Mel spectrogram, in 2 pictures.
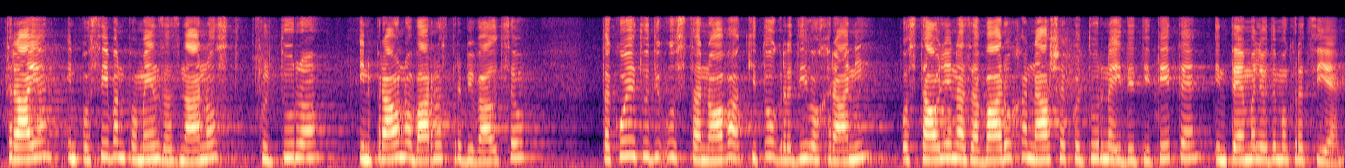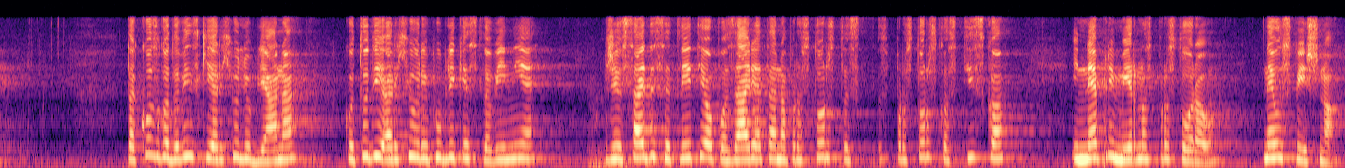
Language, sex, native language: Slovenian, female, Slovenian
